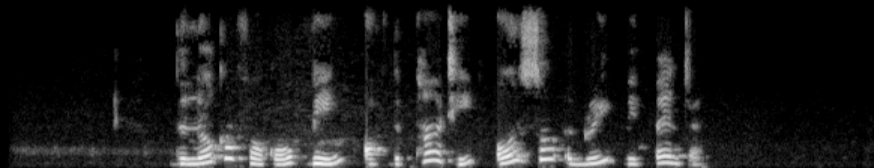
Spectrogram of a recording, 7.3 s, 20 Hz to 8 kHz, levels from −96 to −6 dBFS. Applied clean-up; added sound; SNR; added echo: none; none; none; none.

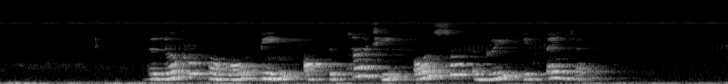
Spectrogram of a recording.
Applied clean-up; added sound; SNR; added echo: none; Frog; 15 dB; reverberation time 1.0 s.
